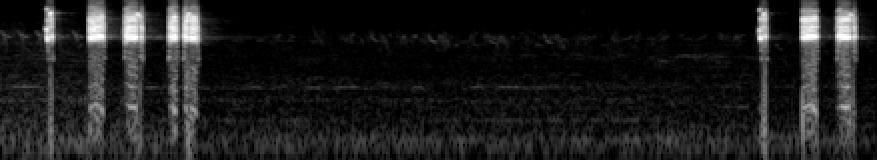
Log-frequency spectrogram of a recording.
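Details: A Black francolin of the Sindhi type giving its call: a harsh, grating phrase of four to five quick, loud rasping notes, silence, then the phrase repeated, against a quiet background.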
